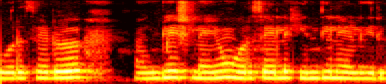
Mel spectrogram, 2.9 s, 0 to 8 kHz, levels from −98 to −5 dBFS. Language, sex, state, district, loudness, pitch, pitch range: Tamil, female, Tamil Nadu, Kanyakumari, -16 LUFS, 220 Hz, 210-225 Hz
